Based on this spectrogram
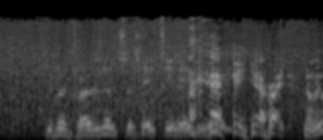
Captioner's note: laughing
